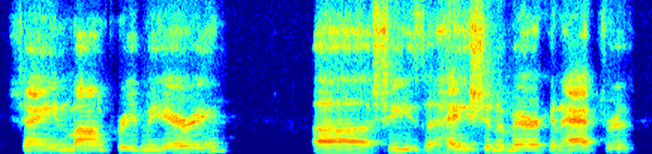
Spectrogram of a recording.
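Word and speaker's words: Shein Mompremier: But my selection was the one and only Shane, and it's pronounced Shane Mompremiere. Shane Mompremiere.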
